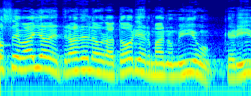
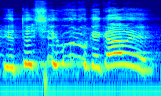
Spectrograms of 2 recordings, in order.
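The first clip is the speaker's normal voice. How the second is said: retold tearful prayer; 3 semitones higher, 4 dB quieter, slower than usual. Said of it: "Esa madrugada llorándole".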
